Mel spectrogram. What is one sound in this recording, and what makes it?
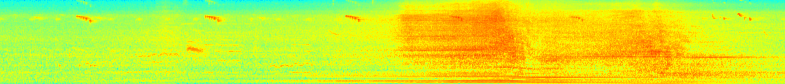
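An Asian elephant tears up grass with its trunk.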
